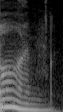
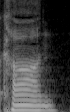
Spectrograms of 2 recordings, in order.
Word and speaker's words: Kahan: Noah Kahan. – Khan. – Kahan. Then why is the Khan. H there? – That's what I'm saying. – Because it's a silent H.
